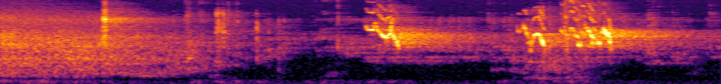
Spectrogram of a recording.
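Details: Budgerigar warbling softly in a steady, chattering stream, broken by two brighter, sharper chirp clusters near the end.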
